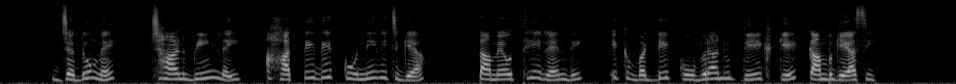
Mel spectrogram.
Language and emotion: Punjabi, fearful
